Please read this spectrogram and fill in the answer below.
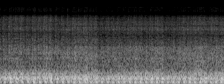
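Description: Motorcycle engine running at a steady pace while riding, heard from on the bike, with a constant note and even firing pulses.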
